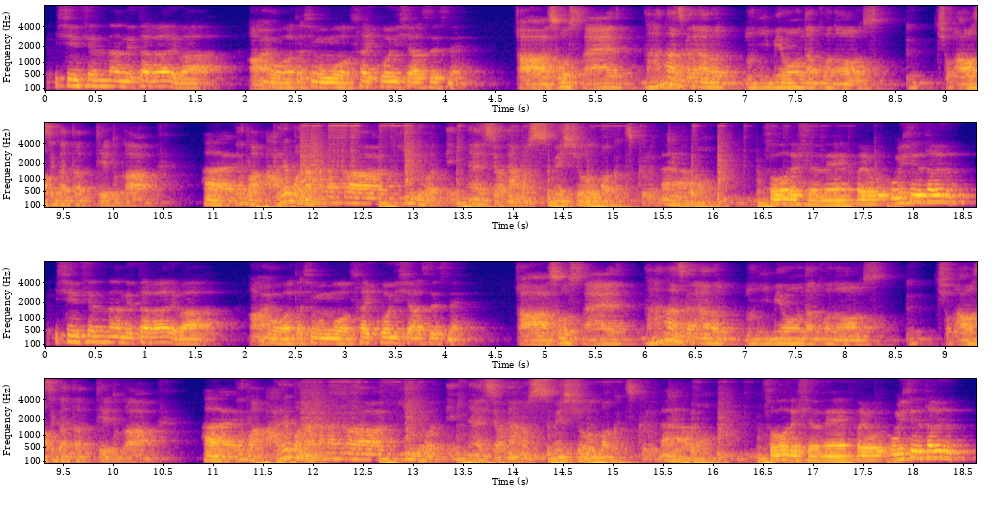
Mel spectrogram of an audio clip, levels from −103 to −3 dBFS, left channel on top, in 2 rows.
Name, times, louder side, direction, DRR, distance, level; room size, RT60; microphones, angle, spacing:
voice 1, 0.1-1.7 2.1-4.2 6.2-6.4 10.9-11.3 15.5-15.9 16.5-18.4, equal, 15° right, 1 dB, 0.5 m, -19 dB
voice 2, 4.7-8.3 8.6-10.4 11.2-15.0 15.2-16.5, left 1 dB, 20° left, -2 dB, 1.5 m, -24 dB
sound 1, 11.4-15.2 15.6-16.2 16.4-17.4 17.7-17.8, equal, 50° left, 0.8 m, -24 dB
5.3 x 4.6 x 4.9 m, 0.66 s
head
